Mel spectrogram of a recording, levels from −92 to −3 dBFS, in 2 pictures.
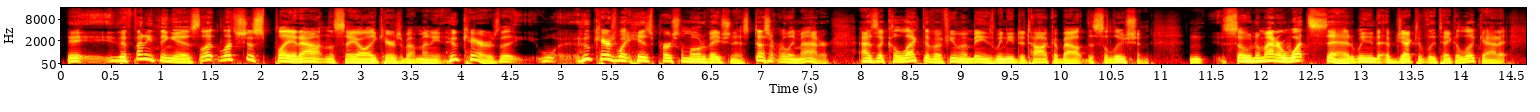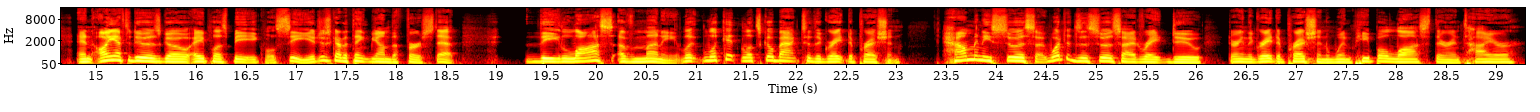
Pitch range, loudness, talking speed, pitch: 125-170 Hz, -24 LUFS, 225 wpm, 145 Hz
